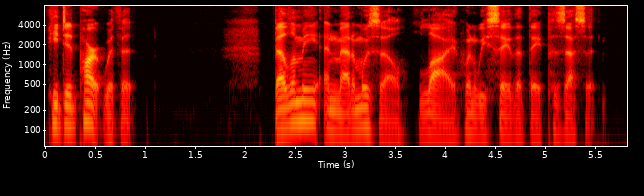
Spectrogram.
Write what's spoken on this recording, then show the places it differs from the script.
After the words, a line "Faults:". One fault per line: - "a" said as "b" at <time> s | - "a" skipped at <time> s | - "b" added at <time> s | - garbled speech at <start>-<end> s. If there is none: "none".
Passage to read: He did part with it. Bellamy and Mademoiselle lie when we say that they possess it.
He did part with it. Bellamy and Mademoiselle lie when we say that they possess it.
Faults:
none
